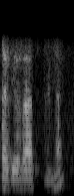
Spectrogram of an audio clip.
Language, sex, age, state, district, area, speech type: Telugu, male, 18-30, Andhra Pradesh, Konaseema, urban, conversation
